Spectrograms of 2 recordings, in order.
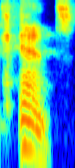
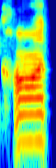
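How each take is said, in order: First: It is said with an American accent. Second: It is said with a British accent. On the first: "Now we're going to say can't" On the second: "we're not going to say can't anymore"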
